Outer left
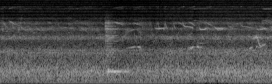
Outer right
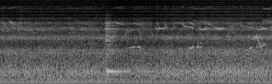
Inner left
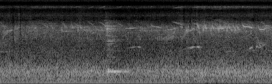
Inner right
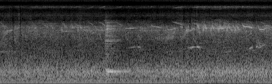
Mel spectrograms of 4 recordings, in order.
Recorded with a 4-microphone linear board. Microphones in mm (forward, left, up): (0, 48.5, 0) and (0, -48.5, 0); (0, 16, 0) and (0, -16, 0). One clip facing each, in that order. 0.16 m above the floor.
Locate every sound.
1.1 s a cowbell: 50° right (ahead or behind), 4.5 m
